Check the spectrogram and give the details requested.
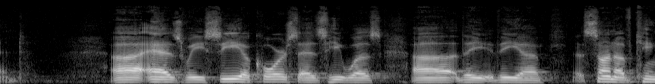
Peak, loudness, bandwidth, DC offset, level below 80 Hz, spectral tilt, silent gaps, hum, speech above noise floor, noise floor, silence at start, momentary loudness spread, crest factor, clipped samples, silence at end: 0 dBFS; -17 LUFS; 16.5 kHz; under 0.1%; -60 dBFS; -6 dB/octave; none; none; 35 dB; -52 dBFS; 0.1 s; 11 LU; 18 dB; under 0.1%; 0 s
